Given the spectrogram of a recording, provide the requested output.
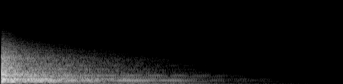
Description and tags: A simple "failure" sound using a timpani drum with a pitch change on a music-making program called Musescore. Enjoy!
